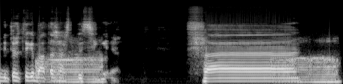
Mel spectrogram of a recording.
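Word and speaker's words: ف: ফা যখন উচ্চারণ করব তখন উপরের দাঁত ও নিচের ঠোঁটের পেট, উপরের দাঁত এসে স্পর্শ করবে নিচের ঠোঁটের পেটের মধ্যে এবং ভিতর থেকে বাতাস বের হবে, একদম নর্মাল আওয়াজ হবে, এটা হার্ড করার কোনো প্রয়োজন নেই।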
